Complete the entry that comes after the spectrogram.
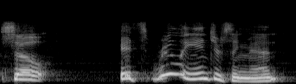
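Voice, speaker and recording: A man, co-hosting a podcast as a lively storyteller who laughs often and keeps checking in with "right?". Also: very high-pitched, unhurried, creaky, dull audio. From Kansas, United States. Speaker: podcast co-host. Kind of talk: casual chat.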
